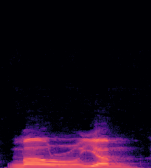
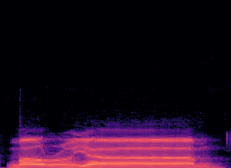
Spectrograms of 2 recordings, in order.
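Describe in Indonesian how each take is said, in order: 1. Vokal akhirnya tetap pendek. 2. Vokal akhirnya dipanjangkan. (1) "Dia kena waqaf dengan Maryam. Habis" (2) "jangan panjang... Jangan kita waqaf dengan Maryam. Salah"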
